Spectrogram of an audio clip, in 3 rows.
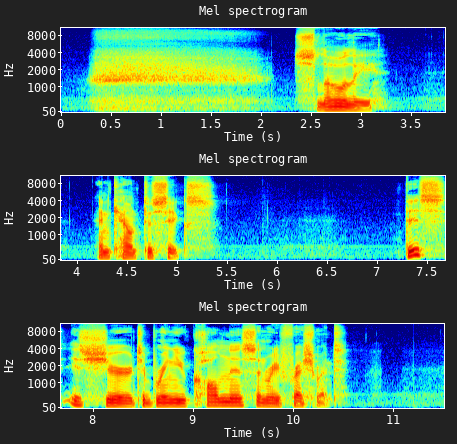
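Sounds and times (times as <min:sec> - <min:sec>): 
deep breath drawn in through the nose: 0:00.3 - 0:02.1
speech: 0:02.5 - 0:03.3, 0:04.2 - 0:05.4, 0:07.3 - 0:10.6.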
